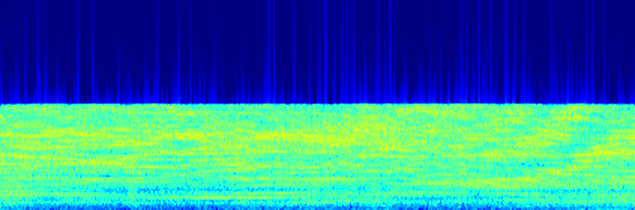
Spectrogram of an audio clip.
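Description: Chef's Choice electric knife sharpener running, its abrasive discs grinding the steel edge of a chef's knife drawn slowly through the coarse first-stage slot: a steady high grinding hiss over the low hum of the motor. Near the end the grinding sound dips in pitch and rises again.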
